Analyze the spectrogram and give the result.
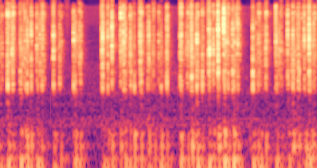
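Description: Fingertips type rapidly on a black plastic Logitech keyboard with hollow plastic keys, producing a dense stream of light, clicky key taps over a low, hollow thud. A brief pause breaks the flurry before the fast typing resumes.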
